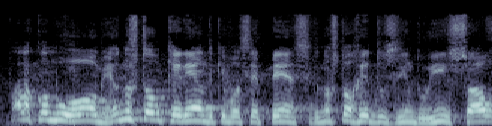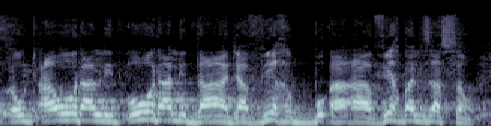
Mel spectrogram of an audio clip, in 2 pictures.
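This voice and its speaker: A Brazilian pastor with a somewhat high voice teaching a Bible study. He talks to the congregation in an easy, conversational way. He slips into mock-solemn prayer voices to poke fun at them. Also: fairly quick, hardly any pauses, darkish tone. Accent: Brazilian Portuguese. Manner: conversational, mimics stiff pompous prayer voices.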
